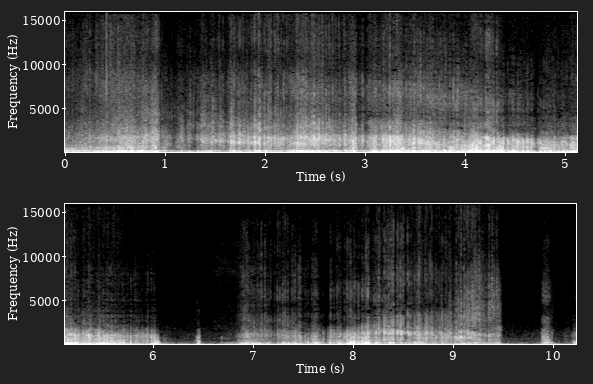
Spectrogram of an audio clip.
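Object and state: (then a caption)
Foam microphone windscreen being scratched. A black foam microphone windscreen is scratched with long nails, giving a dense, low, rumbling rustle with brighter scratchy texture on top. The sound quiets at moments when the hands move away from the mic, with a few sharper bumps breaking through.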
